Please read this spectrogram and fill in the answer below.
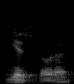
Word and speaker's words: Niezgoda: Niezgoda.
